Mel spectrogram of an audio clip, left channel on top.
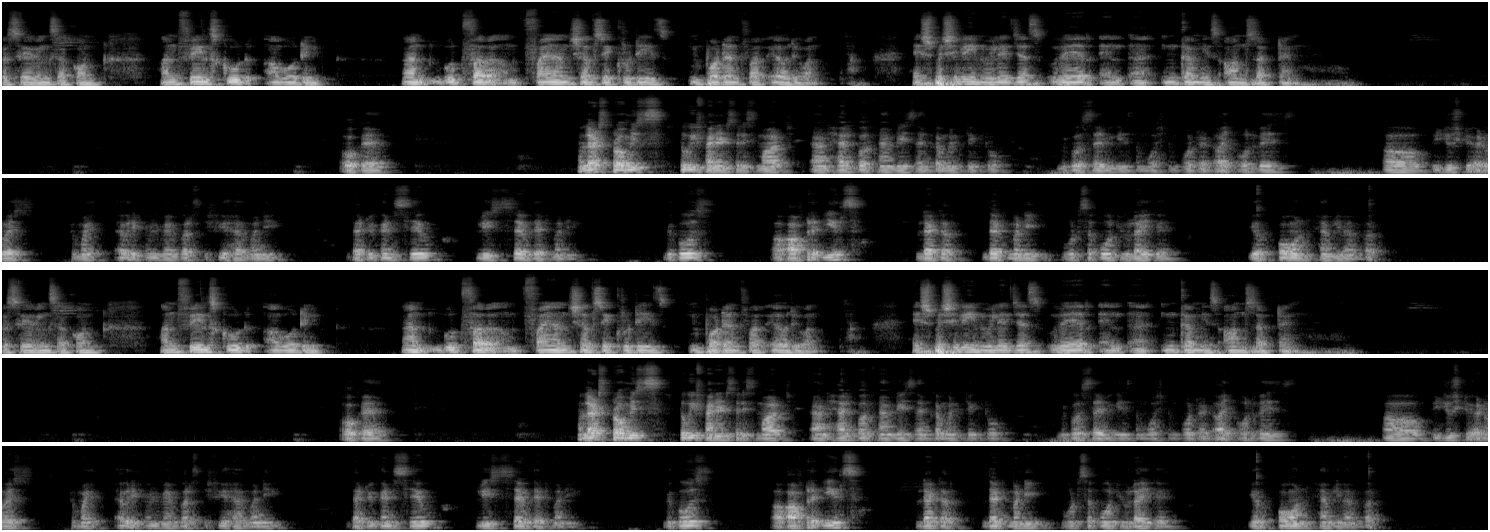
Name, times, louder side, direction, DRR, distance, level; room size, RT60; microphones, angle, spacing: voice 1, 0.0-3.2 4.0-8.1 8.4-8.5 8.8-13.0, left 1 dB, 60° right, -3 dB, 0.8 m, -20 dB
voice 2, 18.2-18.7 20.6-22.6 22.9-24.9 25.4-27.7 28.7-29.9 30.4-32.5 33.2-34.1 34.5-35.5 36.3-36.8 37.4-38.3 38.9-39.2 39.5-41.4 42.2-43.4, left 1 dB, 25° right, -3 dB, 0.9 m, -23 dB
2.7 x 2.3 x 2.5 m, 0.33 s
head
